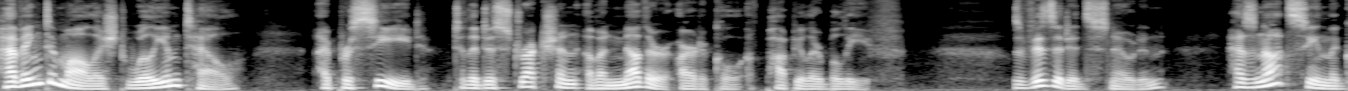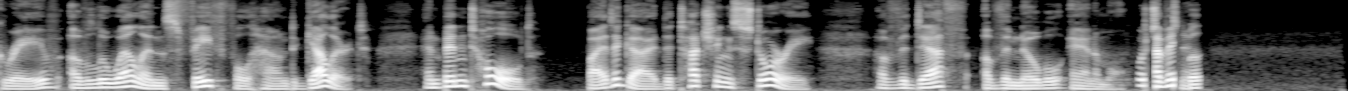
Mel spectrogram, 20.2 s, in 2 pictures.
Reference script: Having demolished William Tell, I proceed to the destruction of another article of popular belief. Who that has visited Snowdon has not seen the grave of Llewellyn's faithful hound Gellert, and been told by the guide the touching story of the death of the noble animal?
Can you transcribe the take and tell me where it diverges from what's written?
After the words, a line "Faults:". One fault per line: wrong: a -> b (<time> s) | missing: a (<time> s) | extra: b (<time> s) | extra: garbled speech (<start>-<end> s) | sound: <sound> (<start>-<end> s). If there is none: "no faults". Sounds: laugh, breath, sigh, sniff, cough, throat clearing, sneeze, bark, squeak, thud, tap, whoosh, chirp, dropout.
Having demolished William Tell, I proceed to the destruction of another article of popular belief. Visited Snowdon has not seen the grave of Llewellyn's faithful hound Gellert, and been told by the guide the touching story of the death of the noble animal? [garbled]
Faults:
missing: Who that has (6.8 s)
extra: garbled speech (18.7-19.2 s)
